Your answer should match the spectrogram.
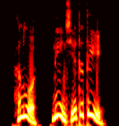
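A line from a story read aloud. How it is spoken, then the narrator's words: Frightened shout. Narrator (Russian): Гарриет испуганно крикнула в нее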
